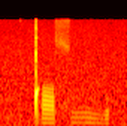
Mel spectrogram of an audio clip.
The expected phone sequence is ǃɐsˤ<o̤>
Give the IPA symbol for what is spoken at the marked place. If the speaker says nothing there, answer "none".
o̤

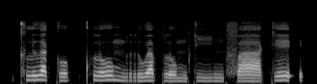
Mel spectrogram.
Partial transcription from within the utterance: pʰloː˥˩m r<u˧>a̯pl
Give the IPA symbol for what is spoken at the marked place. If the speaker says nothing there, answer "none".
u˦˥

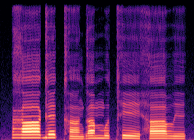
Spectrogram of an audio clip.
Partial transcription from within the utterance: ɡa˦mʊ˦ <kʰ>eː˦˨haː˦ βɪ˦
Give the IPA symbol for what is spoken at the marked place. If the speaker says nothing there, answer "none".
tʰ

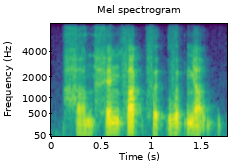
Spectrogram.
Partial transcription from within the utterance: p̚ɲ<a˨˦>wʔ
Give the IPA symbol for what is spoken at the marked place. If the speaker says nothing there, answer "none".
a̰˧˨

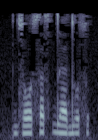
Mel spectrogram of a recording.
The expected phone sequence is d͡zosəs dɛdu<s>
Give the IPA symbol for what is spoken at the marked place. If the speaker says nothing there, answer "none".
s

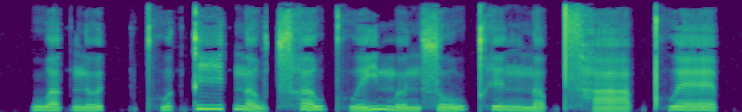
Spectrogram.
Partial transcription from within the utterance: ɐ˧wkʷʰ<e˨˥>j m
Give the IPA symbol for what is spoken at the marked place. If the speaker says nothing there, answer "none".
e˨˥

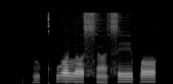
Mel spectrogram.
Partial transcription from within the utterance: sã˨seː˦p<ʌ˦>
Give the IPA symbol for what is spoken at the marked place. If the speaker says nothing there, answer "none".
ʌ˦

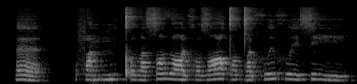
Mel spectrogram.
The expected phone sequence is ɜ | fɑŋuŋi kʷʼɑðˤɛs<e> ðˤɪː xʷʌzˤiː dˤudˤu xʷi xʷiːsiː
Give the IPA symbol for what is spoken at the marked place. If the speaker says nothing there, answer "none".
i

